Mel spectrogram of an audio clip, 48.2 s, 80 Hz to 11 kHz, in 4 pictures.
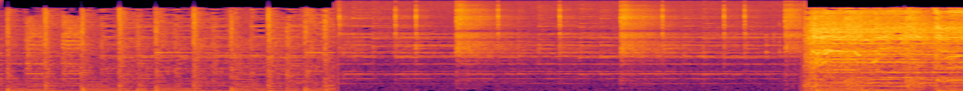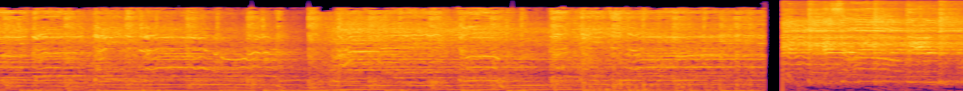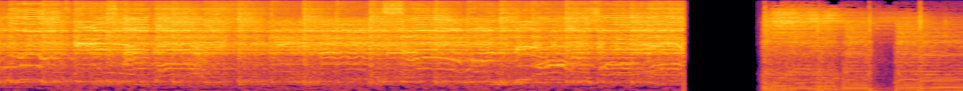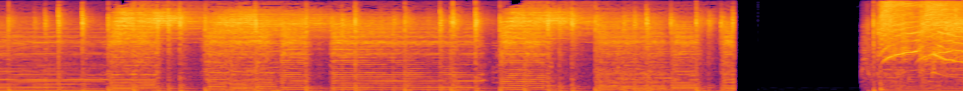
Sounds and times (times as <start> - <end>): Music: 0.0 - 32.7, 33.6 - 45.3, 46.9 - 48.1.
